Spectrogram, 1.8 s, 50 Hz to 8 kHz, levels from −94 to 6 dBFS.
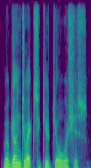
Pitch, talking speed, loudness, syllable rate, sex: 120 Hz, 230 wpm, -18 LUFS, 7.5 syllables/s, male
